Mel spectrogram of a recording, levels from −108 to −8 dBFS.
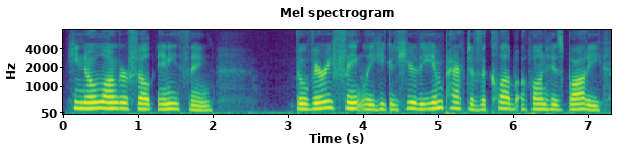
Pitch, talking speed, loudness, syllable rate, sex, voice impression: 185 Hz, 155 wpm, -14 LUFS, 4.6 syllables/s, female, feminine, adult-like, slightly fluent, intellectual, slightly strict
